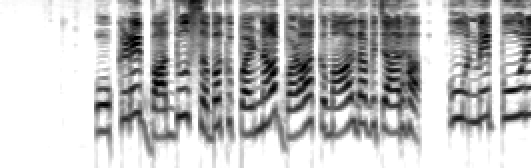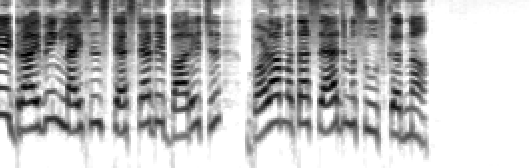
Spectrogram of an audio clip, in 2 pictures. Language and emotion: Dogri, happy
